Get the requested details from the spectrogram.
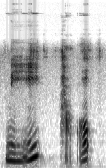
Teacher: the first third tone is pronounced as a second tone, but the tone mark doesn't change.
